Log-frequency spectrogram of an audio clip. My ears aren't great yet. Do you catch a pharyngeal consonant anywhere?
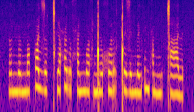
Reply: yes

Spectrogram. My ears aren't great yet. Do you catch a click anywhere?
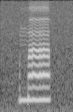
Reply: no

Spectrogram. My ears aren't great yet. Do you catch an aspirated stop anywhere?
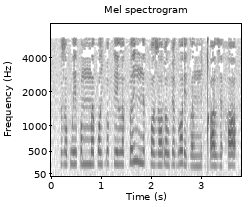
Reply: no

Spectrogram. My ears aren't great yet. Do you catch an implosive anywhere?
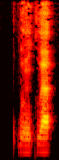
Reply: yes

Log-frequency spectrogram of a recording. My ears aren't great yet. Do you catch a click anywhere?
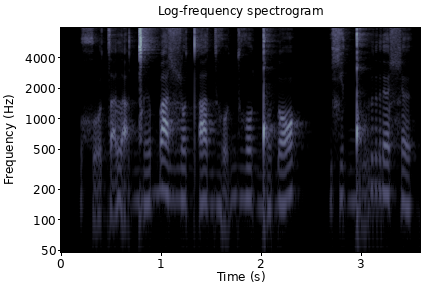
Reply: yes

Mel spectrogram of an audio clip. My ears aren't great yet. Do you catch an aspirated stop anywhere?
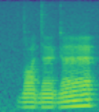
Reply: no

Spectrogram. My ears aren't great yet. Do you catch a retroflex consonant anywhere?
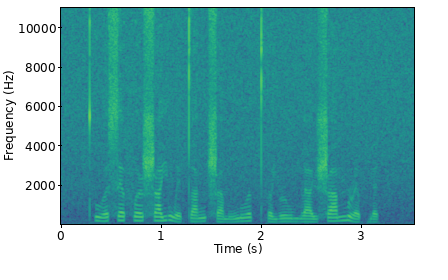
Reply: yes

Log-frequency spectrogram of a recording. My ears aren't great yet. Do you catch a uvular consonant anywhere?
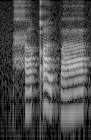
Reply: yes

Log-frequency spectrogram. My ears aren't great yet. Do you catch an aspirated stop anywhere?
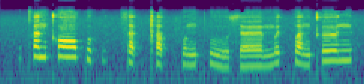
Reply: yes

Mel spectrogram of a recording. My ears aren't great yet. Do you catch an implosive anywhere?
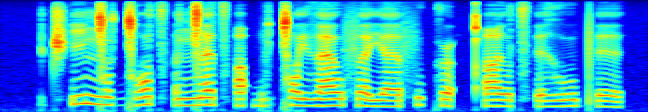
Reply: no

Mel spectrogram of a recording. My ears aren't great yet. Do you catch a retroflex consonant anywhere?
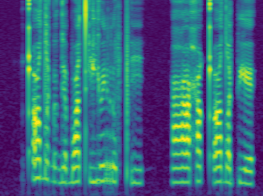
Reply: no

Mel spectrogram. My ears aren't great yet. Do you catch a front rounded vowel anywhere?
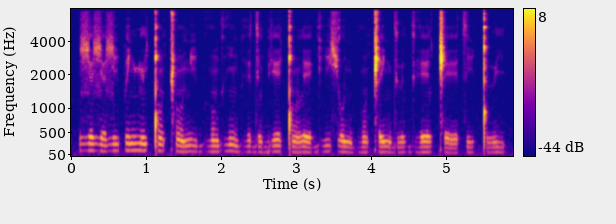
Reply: no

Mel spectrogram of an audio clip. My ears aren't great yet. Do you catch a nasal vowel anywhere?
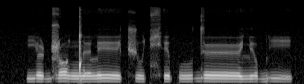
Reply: no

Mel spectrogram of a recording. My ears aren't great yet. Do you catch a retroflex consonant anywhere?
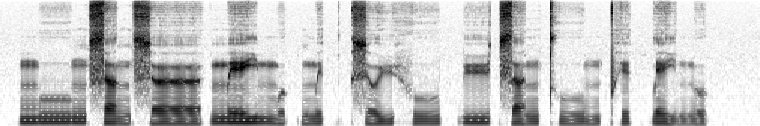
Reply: no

